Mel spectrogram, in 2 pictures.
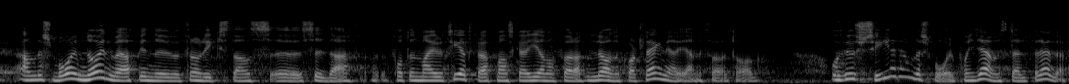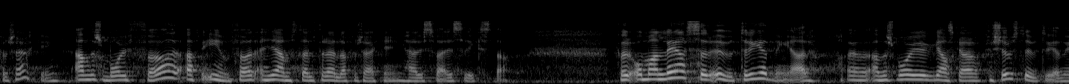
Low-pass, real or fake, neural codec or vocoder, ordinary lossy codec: none; fake; codec, 16 kHz, 16 kbps, FunCodec, trained on Chinese and English, 50 frames a second; none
